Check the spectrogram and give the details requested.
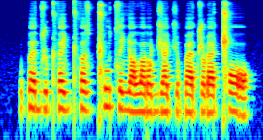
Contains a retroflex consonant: yes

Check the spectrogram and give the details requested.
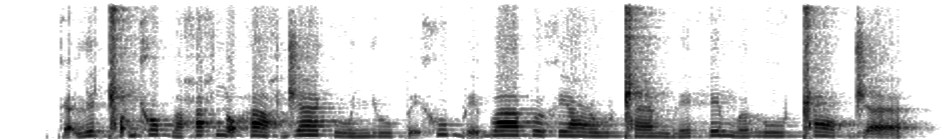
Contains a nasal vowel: no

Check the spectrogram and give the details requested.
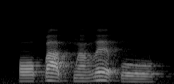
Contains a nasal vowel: yes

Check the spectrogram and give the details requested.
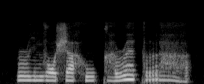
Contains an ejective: no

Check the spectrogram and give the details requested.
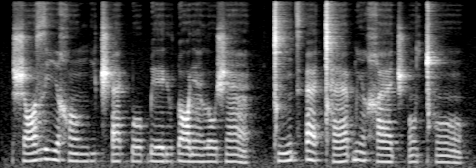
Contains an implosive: yes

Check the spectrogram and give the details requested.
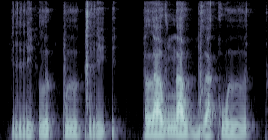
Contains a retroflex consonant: no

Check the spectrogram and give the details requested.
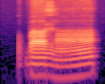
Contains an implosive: yes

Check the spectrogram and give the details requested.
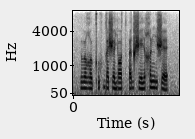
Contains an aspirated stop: no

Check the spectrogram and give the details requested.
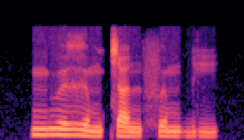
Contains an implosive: yes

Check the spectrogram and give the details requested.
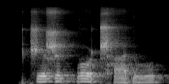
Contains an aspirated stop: yes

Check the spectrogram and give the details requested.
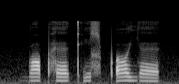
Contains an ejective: yes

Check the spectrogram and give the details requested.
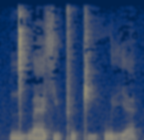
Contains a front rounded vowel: no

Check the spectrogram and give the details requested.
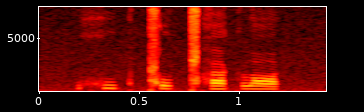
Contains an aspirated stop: yes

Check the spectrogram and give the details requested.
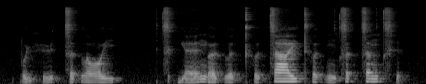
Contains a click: no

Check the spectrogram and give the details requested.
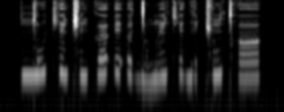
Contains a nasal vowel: yes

